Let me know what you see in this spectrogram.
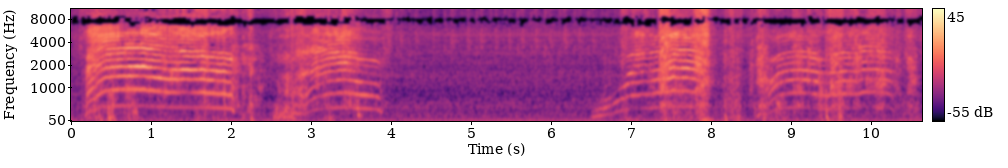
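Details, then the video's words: Angry orange polydactyl cat battling a golden retriever lets out loud, long, harsh yowls. Bursts of about two seconds repeat with short pauses, some sliding upward, then several rapid yowls close together, over a low background hum. "Dramatic Golden Retriever and Orange Polydactyl Cat battle it out"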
